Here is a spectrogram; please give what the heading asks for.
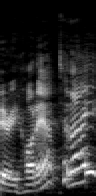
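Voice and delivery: question-like Australian upward rise on final today. Explaining how Australians talk, the speaker demonstrates: rising intonation at sentence end. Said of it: "inflect upwards at the end of their sentences".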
